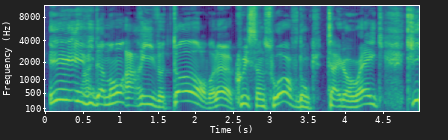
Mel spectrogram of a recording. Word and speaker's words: Chris Hemsworth: Entre d'un côté, on a l'acteur qui joue Thor, hein, voilà, Chris Hemsworth, c'est bien prononcé ou c'est une catastrophe?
